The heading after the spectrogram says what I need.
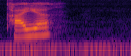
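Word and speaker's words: Calla: A next book here I have Stephen King's Wolves of the Kaya. I want to pronounce it in like the Spanish way.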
